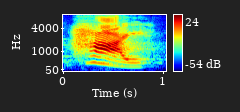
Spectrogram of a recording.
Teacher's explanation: starts with the mid open midback vowel a and Glides to the closed front vowel e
